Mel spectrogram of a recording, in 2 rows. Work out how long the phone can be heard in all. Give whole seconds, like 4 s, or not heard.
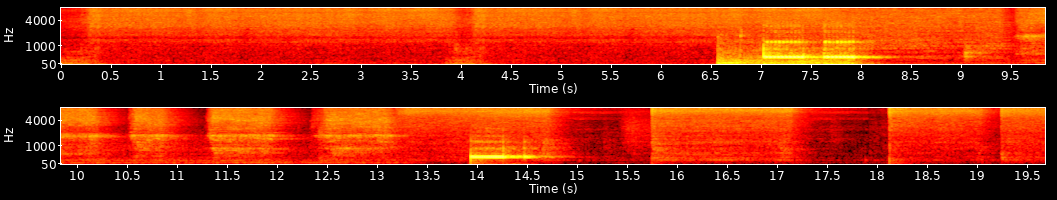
2 s.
